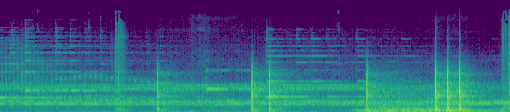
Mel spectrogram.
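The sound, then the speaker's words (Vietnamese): Someone knocks on a door outside: scattered single knocks, then a quick run of three close together near the end, all over a low, steady droning background. “Có tiếng người gõ cửa vang lên ở bên ngoài.”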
